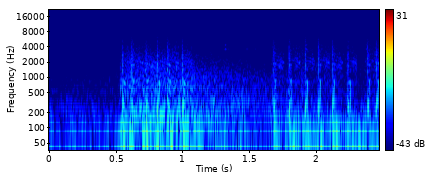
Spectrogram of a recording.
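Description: Automatic weapon fire in XCOM: Enemy Within with the Long War mod. A loud, dense volley of rapid shots runs for about a second, then a second string of distinct cracks follows.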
